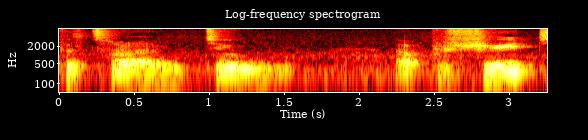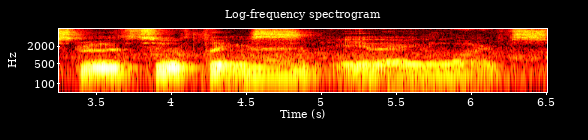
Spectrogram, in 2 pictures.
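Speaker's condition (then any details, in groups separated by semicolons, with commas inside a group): Spinocerebellar ataxia (sca7)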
